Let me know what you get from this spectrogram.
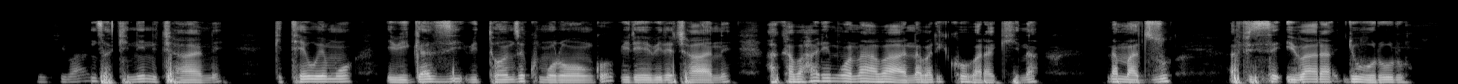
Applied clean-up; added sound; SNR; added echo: none; none; none; none.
